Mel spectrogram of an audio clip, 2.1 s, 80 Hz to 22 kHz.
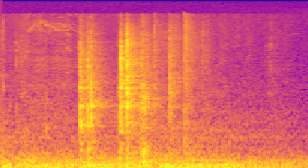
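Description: Near silence, with a few faint light knocks of hard 3D-printed plastic parts being handled, about half a second to a second in.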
